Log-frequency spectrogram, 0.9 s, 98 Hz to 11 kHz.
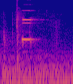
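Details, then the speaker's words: IV infusion pump set to 100 mL/h of 0.9% normal saline, 950 mL to infuse, in a nurse's IV insertion demonstration for dehydration: a single short electronic beep over quiet room noise as the pump starts running. "Then I can hear it starting to run."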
